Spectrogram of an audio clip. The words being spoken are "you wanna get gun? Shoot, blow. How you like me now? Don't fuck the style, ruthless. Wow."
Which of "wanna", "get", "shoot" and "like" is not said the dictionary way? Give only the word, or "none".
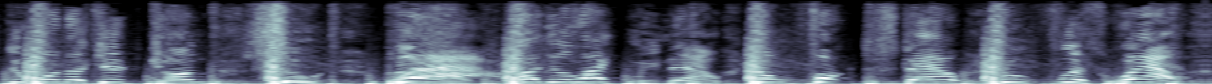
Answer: shoot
